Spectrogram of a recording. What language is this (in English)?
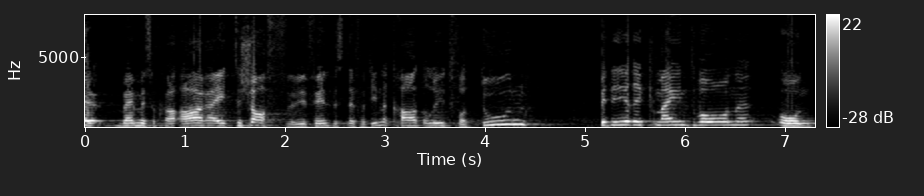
Swiss German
